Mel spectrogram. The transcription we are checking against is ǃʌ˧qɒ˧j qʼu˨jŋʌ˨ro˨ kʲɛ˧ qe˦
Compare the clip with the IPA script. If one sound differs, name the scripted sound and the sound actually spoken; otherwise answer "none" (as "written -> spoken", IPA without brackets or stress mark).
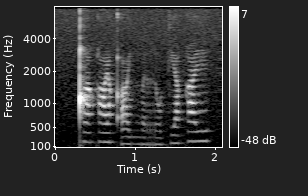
none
